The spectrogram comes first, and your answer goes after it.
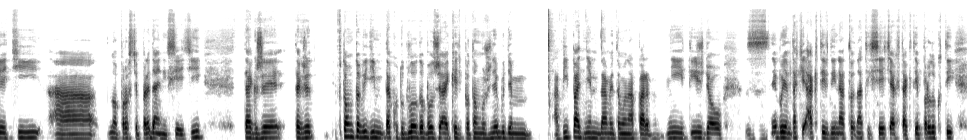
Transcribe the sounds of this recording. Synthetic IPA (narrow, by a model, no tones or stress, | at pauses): ɪɛciːa | nɔpɾɔscɛpɾɛd̪ajniːxsɪɛciːt̪aɡʒɛt̪aɡʒɛ | ft̪ɔmt̪ɔʋiɟiːmt̪akuːt̪uːd̪l̩ˠɦɔd̪ɔbɔzʒɛajkɛcpɔt̪ɔmuʒɲɛbuɟɛm | aʋipad̪ɲɛmd̪ajmɛt̪ɔmunapaːɾd̪ɲiːt̪iːʒɲɔʊ | ɲɛbuɟɛmt̪akɛːʔa̰kt̪iːʊniːnatnat̪iːxsɪɛcaxt̪akt̪ɪɛpɾɔd̪ukt̪i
